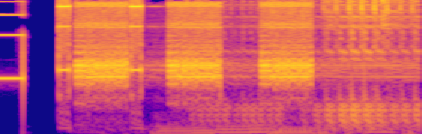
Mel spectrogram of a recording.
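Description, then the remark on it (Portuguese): A short, high electronic beep sounds alone, then gives way to loud, harsh bursts of layered synthetic tones that stop and start in a chaotic jingle. “Após o bip, o Lepopcast continuará normalmente.”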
